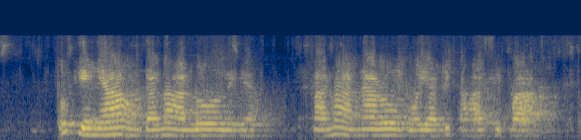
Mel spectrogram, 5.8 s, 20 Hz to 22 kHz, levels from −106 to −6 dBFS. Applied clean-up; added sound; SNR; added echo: neural separator model SepFormer DNS4.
